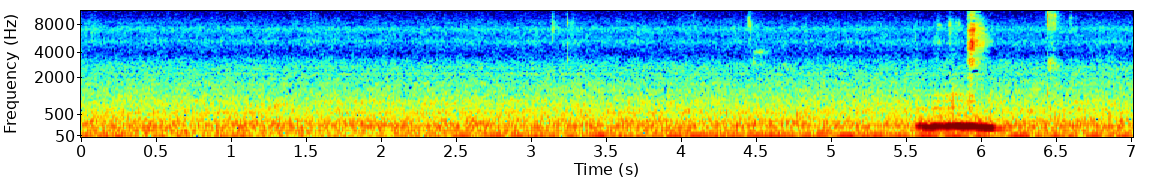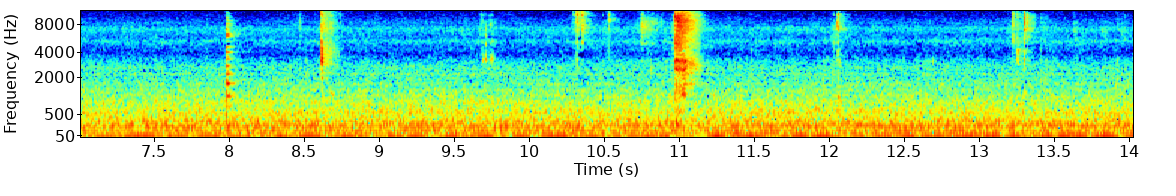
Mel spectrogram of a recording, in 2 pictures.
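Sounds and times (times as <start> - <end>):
low steady hum: 0.0 - 14.0
person chewing wetly: 13.2 - 13.5.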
